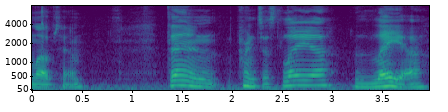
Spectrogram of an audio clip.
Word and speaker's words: Leia: him then princess leia leia remember not leah she they made her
